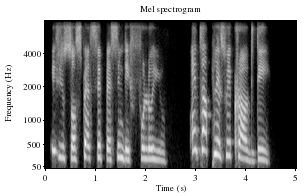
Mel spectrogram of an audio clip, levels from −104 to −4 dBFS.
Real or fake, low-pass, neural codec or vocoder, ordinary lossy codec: fake; 7.2 kHz; codec, 16 kHz, 2 kbps, X-Codec, HuBERT features, trained on general audio; Opus, 32 kbps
